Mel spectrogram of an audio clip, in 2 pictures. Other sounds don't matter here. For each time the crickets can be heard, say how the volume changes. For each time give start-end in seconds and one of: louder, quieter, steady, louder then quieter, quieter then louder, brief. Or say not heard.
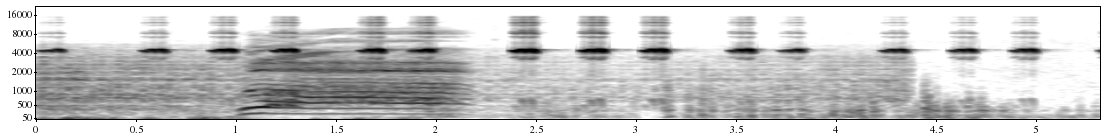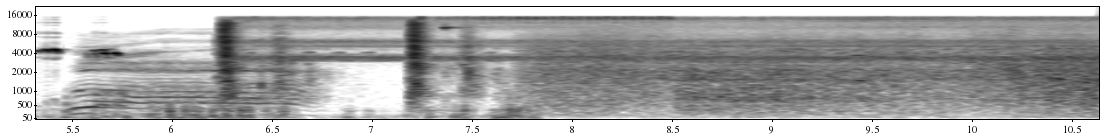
0.0-10.6 quieter.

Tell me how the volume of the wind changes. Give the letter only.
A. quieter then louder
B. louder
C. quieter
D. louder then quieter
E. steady
B.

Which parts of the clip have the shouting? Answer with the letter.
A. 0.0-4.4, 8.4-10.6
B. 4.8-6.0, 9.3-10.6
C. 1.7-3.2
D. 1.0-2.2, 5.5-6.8
D.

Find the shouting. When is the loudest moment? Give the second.
1 s.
